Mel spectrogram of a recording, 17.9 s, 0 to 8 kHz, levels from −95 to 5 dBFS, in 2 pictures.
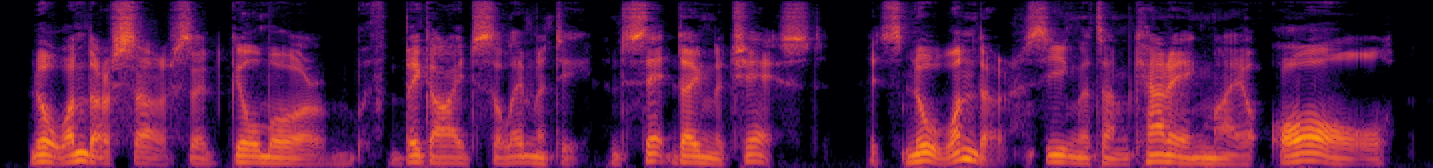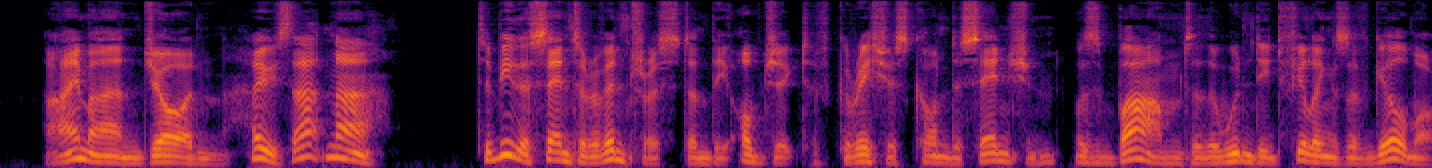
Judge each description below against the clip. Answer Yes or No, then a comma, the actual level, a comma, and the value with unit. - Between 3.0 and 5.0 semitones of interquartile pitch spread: Yes, average, 4.7 semitones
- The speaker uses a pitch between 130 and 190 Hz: No, low, 105 Hz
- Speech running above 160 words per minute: Yes, average, 170 wpm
